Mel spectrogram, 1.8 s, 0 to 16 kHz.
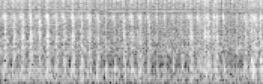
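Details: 2012 Toyota Prius, warm idle while hybrid battery charges: steady fast light knocking and rattle that holds even, tied to HV charging, absent at cold start, also at low speed; coils, plugs, injectors, PCV, EGR already done; cause unknown.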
